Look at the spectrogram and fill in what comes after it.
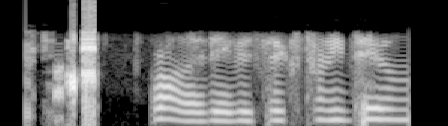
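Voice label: Police District Dispatch, p25; wake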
